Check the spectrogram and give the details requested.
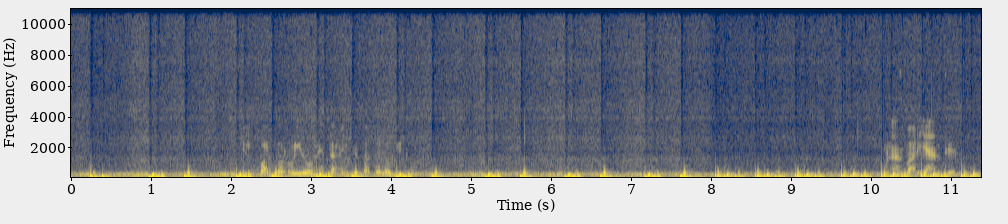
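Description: Regular heartbeat at about 60 a minute with a soft whooshing sound between beats, a systolic murmur.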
